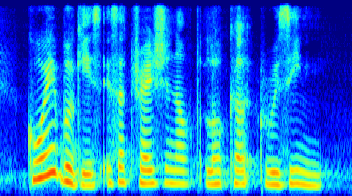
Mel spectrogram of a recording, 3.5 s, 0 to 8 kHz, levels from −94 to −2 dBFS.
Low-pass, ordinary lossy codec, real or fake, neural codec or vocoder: 7.2 kHz; none; fake; codec, 16 kHz in and 24 kHz out, 0.9 kbps, LongCat-Audio-Codec, four codebook decoder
